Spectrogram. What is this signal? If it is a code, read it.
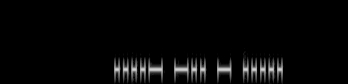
Morse code, heard as a keyed tone, about 28 wpm, 700 Hz. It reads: 4DT5
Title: Four Challenging Letter-Number Combinations 28wpm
